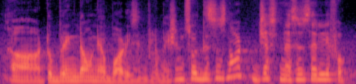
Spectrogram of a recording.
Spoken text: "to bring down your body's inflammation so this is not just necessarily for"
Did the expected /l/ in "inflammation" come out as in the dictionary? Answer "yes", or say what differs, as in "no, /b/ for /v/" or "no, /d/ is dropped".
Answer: yes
